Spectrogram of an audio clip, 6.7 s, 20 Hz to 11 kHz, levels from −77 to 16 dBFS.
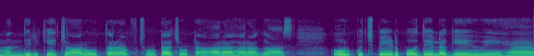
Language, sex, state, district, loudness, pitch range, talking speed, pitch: Hindi, male, Uttar Pradesh, Shamli, -15 LUFS, 190-230 Hz, 145 wpm, 205 Hz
